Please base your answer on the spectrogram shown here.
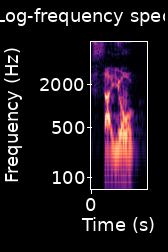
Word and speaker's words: Psiog: So we have made it Psiog. So Psiog, Sam Yoga becomes Psiog. I also understand in Sanskritam when you do Sandhi, Sam Yoga becomes Psiog when you pronounce, and Hindi also is Psiog, I'm told.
